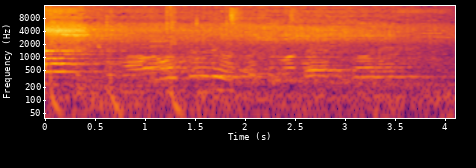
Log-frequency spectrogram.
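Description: A man's melodic Islamic chanting from a mosque loudspeaker: long held notes that slide and bend in pitch, in a few phrases with short gaps.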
